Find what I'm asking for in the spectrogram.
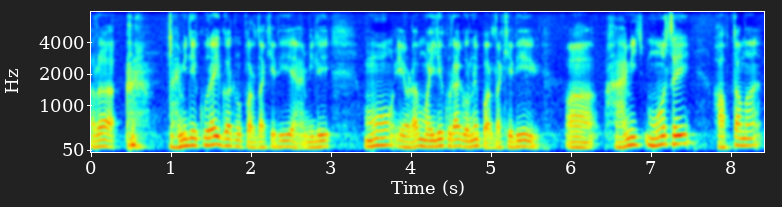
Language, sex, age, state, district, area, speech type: Nepali, male, 45-60, West Bengal, Kalimpong, rural, spontaneous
